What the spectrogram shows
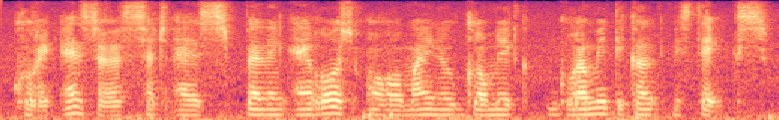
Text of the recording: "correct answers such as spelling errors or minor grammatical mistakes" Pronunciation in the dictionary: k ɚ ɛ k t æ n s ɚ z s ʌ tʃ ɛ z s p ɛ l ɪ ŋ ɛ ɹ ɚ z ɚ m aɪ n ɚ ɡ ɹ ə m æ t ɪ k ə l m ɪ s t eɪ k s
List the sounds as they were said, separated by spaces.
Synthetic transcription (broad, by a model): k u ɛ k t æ n s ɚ s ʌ tʃ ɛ s p ɛ l ɪ ŋ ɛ ɹ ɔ s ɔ m aɪ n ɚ ɡ ɹ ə m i t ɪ k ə l m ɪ s t eɪ k s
